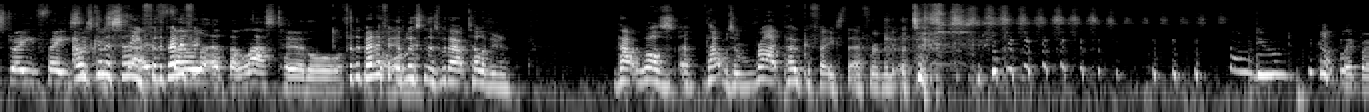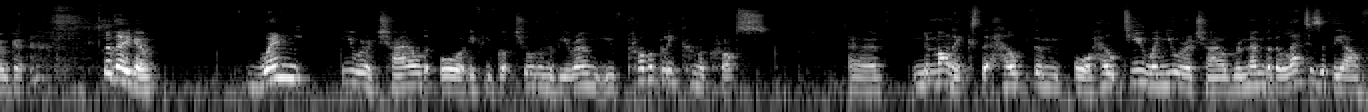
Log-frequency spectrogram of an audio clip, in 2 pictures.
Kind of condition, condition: fault, sounds in the background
